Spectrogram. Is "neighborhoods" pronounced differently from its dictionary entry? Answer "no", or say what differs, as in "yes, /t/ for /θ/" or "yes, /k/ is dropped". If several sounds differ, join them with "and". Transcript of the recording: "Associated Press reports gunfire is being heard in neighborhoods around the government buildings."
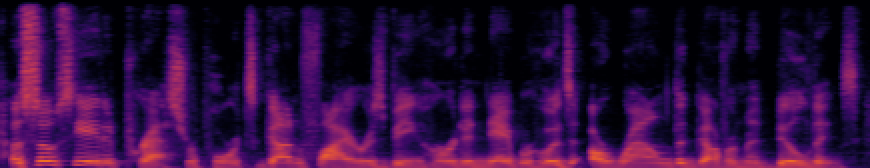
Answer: no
